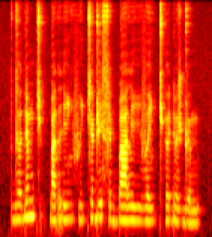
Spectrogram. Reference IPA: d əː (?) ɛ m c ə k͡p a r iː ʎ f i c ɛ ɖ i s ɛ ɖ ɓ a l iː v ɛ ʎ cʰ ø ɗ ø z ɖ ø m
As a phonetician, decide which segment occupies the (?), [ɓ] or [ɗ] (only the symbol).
ɗ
